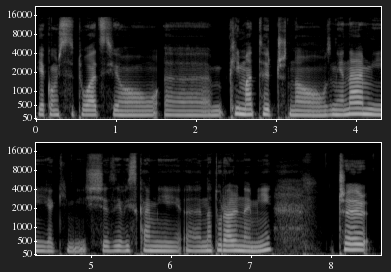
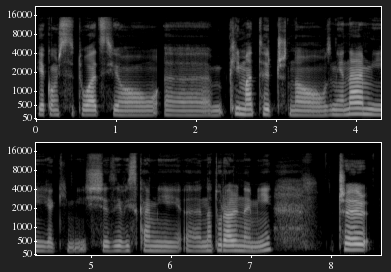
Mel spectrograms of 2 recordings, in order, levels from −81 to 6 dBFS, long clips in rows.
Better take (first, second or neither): first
